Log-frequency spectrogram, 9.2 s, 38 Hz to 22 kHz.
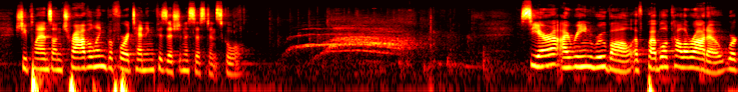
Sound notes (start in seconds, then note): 3.5 audience cheering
